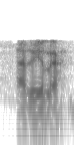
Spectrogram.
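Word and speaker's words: Padilla: Palila, that is correct.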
